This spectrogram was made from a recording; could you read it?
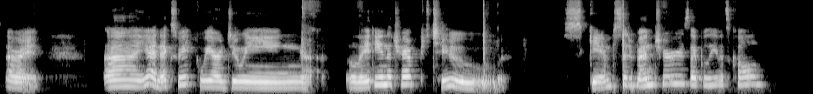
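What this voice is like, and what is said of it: Hoarse voice. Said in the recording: “I'm hoarse.”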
